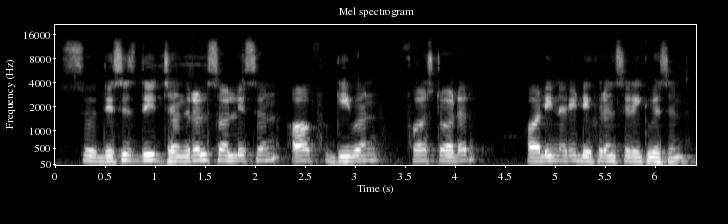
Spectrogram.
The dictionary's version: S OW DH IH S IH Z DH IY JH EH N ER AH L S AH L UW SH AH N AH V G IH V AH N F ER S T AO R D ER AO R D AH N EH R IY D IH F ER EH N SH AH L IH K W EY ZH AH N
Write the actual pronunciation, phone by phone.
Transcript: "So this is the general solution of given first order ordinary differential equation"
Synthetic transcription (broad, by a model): S OW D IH S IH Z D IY JH EH N ER AH L S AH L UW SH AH N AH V G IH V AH N F ER S T AO R D ER AO R D AH N EH R IY D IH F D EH N S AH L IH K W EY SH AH N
